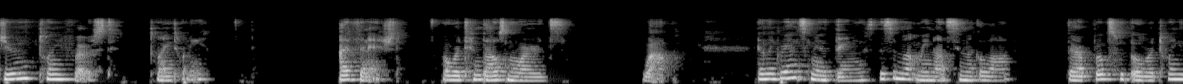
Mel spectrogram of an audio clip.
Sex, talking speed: female, 160 wpm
